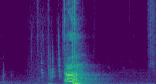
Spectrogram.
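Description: A fist thumps once against a wooden wall.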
